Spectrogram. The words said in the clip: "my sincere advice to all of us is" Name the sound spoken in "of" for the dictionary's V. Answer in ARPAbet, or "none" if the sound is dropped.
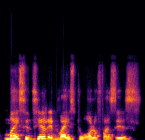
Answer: F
